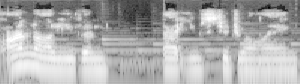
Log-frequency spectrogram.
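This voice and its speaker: A woman speaks at a moderate pace while music plays behind her. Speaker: digital artist. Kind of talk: drawing tutorial narration. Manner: casual, hesitant.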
